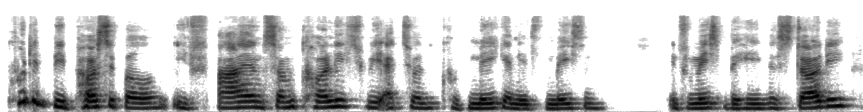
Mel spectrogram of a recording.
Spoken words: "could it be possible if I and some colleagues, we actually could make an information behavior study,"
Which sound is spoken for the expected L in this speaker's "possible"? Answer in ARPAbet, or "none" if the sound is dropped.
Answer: L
